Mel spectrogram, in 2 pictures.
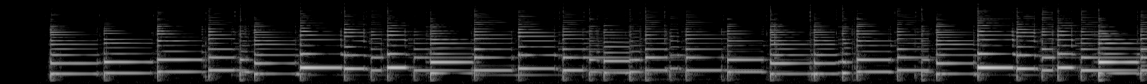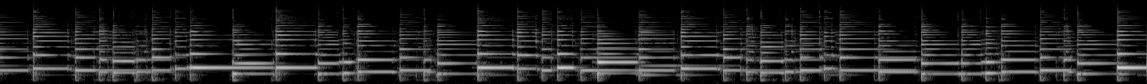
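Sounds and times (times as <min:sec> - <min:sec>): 
Irish mandolin barndance in G major: 0:00.5 - 0:22.9.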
